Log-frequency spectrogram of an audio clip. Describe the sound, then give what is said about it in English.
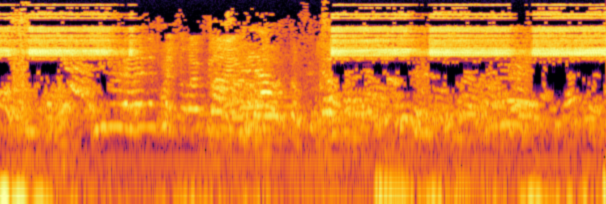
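A fire alarm buzzer blares continuously with a harsh, steady electronic tone, briefly dipping before resuming, while several people chatter underneath it. “False alarm, probably a false alarm. This is a we're witness to a fire thing, fire alarm, and this is gone off.”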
